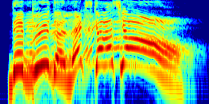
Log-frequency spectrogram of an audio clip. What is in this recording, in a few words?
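French; 探奇（守望先锋2）; 终极技能; Début de l’excavation !; 法语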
